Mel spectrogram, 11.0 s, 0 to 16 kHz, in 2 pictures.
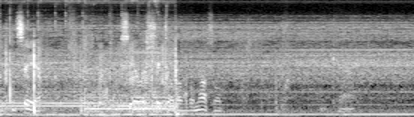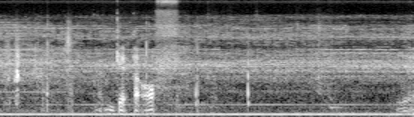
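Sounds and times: person speaking: 0:00.0 - 0:03.1
printer fans humming: 0:00.0 - 0:11.0.

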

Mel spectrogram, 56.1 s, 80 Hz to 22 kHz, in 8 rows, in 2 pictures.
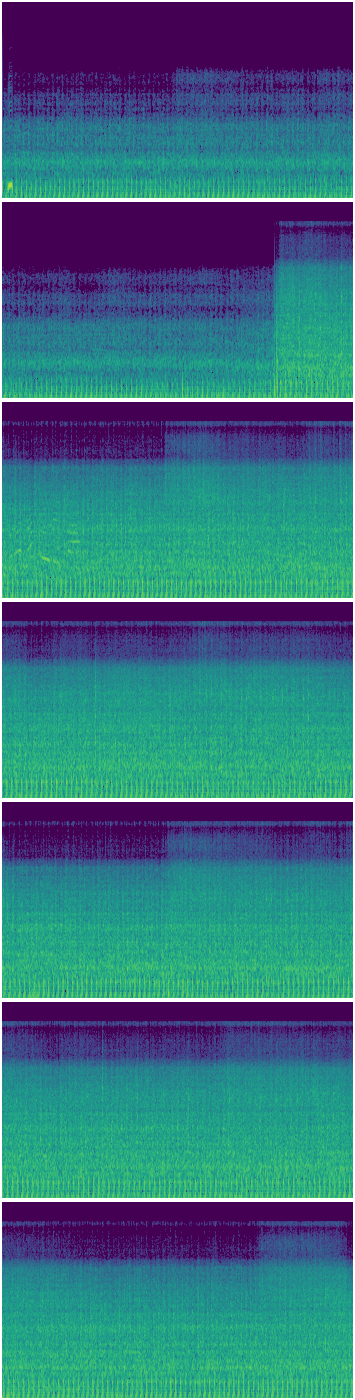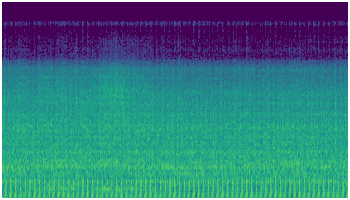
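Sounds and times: engine running steadily: 0:00.0 - 0:56.0
circular saw cutting wood: 0:12.4 - 0:54.8.

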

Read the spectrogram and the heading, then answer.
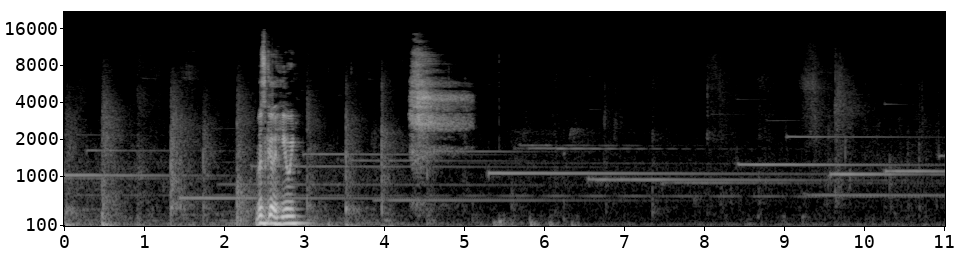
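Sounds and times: soft bell-like film music: 0:00.0 - 0:11.0.

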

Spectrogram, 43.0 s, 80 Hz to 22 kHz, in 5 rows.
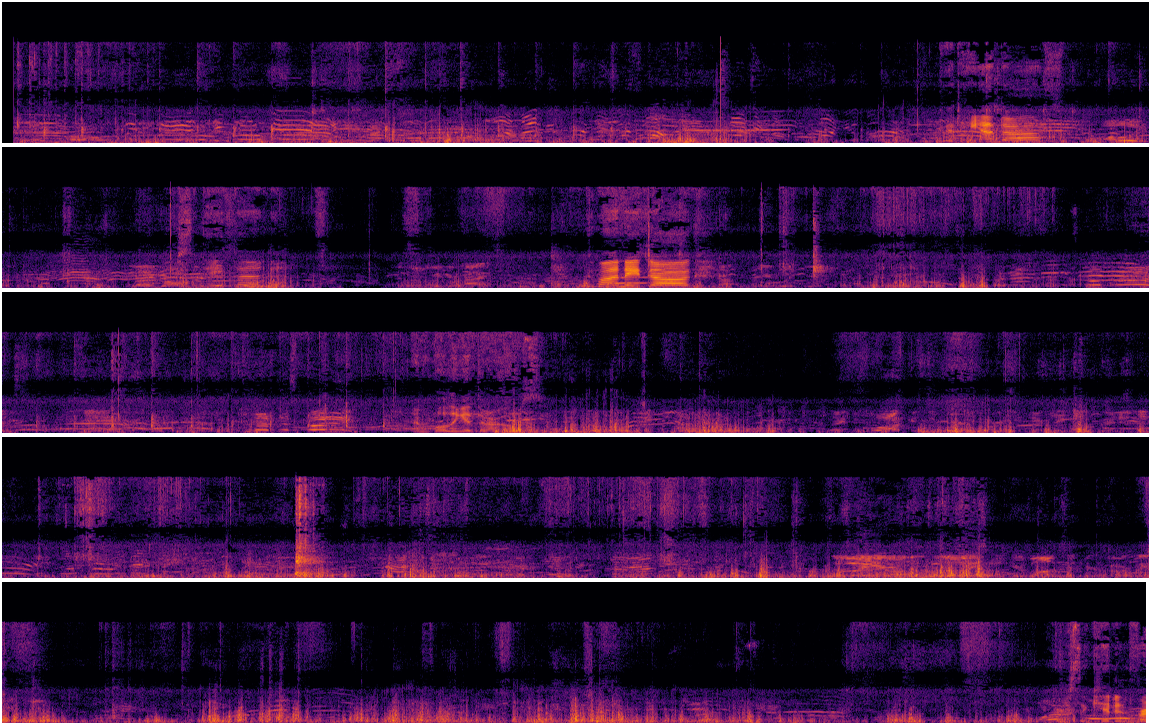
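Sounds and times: spectators chattering: 0:00.1 - 0:42.9
spectators shouting: 0:15.6 - 0:20.9.

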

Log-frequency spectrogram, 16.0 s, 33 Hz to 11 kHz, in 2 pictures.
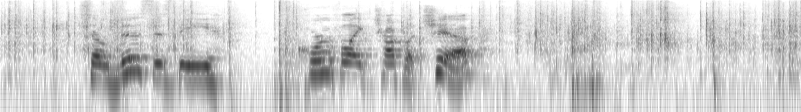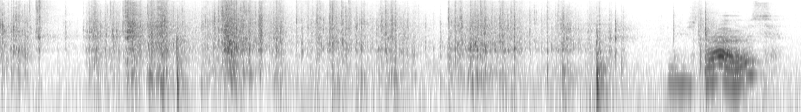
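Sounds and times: plastic packaging crinkling: 0:00.0 - 0:15.3.

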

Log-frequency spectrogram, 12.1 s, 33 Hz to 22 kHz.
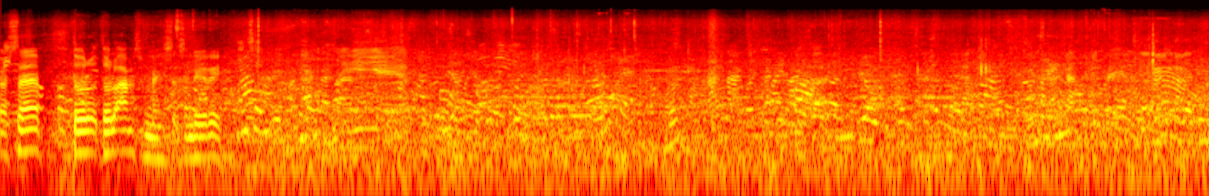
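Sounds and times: background voices chattering: 0:00.0 - 0:12.0
people talking close by: 0:00.0 - 0:12.0.

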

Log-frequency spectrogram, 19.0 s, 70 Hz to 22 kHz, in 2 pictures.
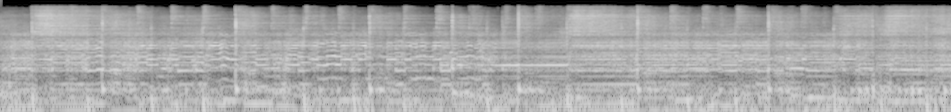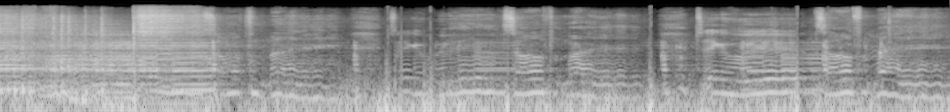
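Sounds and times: drum kit: 0:00.0 - 0:11.8
electric guitars: 0:00.0 - 0:12.3.

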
